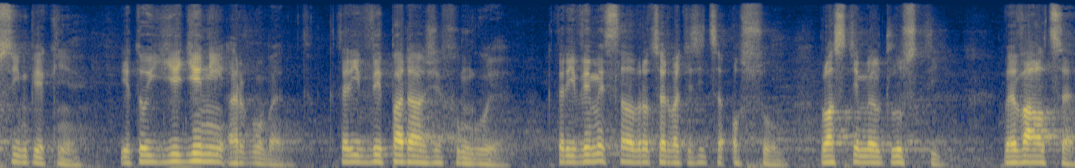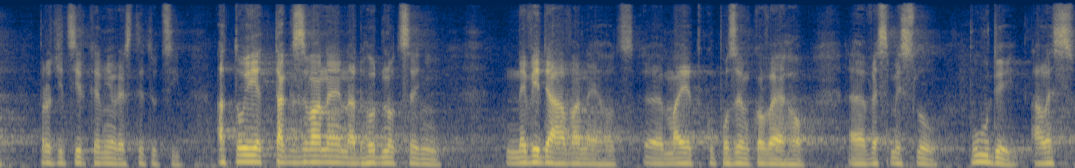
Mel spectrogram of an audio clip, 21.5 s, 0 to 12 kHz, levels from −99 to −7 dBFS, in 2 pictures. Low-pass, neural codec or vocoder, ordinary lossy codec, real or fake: 10.8 kHz; none; MP3, 64 kbps; real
